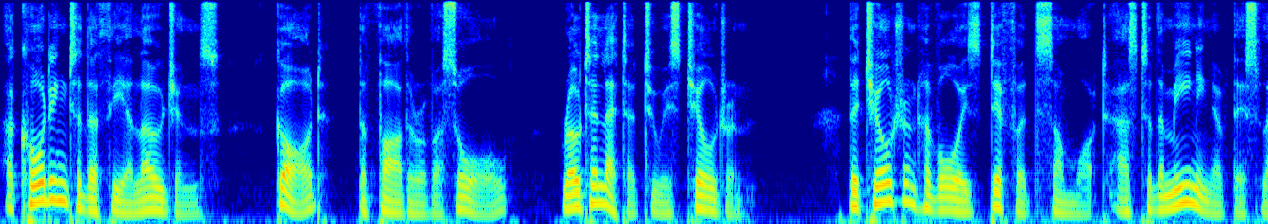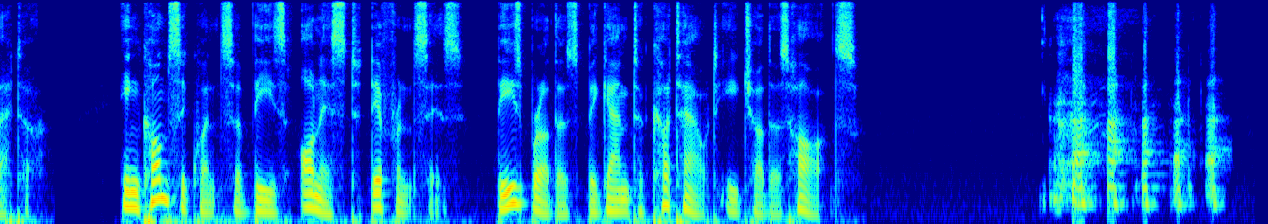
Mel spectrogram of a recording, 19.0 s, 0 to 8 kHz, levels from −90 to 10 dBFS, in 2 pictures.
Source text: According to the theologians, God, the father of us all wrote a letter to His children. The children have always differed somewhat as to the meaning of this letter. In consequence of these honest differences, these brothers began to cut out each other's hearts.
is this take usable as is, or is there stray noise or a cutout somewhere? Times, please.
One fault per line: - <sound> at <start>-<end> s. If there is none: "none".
- laugh at 17.3-18.8 s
